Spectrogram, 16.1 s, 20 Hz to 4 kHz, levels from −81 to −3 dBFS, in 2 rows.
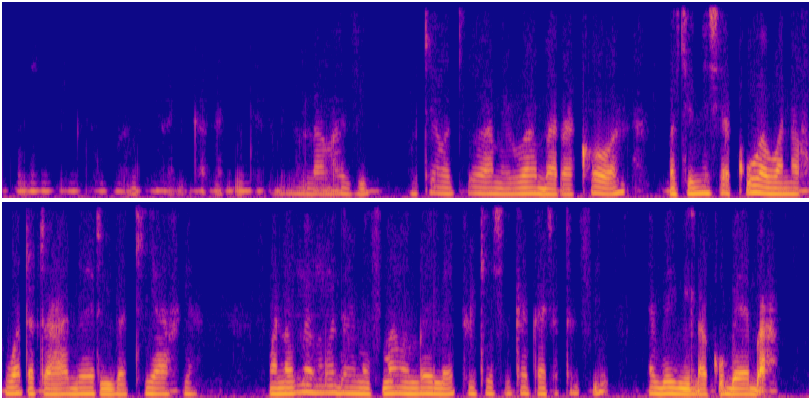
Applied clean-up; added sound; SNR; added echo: neural diffusion model UNIVERSE++.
